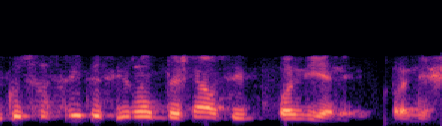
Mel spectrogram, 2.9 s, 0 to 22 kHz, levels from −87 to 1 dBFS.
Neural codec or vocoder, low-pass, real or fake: none; 3.6 kHz; real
